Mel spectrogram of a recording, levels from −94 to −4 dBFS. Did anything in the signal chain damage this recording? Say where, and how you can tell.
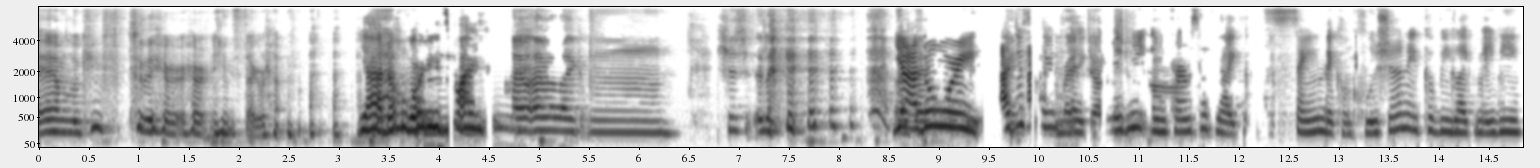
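Yes. From 3.54 to 5.26 s and again from 8.87 to 11.56 s the speech sinks and breaks into pieces, dropping by about 40 dB at its deepest, for roughly a second in the first stretch and two seconds in the second. This is speech suppressed in double talk at the call-processing stage. The echo canceller likely heard both ends active at once, couldn't separate this talker from loudspeaker echo, and attenuated everything.

A fainter, delayed copy of the speech trails the original at 4.02 to 4.72 s (295 ms behind, about 10 dB down), 9.86 to 10.24 s (267 ms, about 10 dB down), 12.03 to 13.2 s (267 ms, about 20 dB down) and 13.8 to 14.65 s (267 ms, about 30 dB down). That is echo leak, likely from a far-end loudspeaker whose canceller left residual pickup that was sent back up the call path.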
